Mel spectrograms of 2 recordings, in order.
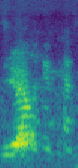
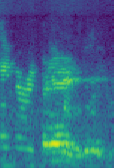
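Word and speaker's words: Kyiv: for the longest time, that's what we said, Kiev. Just like, Paris. If that's the name. But in Ukrainian, they have slightly different vowel combination. The sounds are soundedly, and it is pronounced K-E.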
